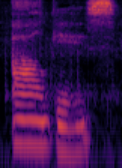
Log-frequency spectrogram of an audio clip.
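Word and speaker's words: Algiz: Spirit gave me the Rune algaes and I may be pronouncing that wrong it's a l g i z and so that is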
